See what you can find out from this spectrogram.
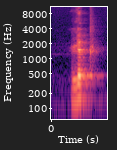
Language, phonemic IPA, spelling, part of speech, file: Dutch, /lɵk/, luk, noun / verb, Nl-luk.ogg
- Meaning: inflection of lukken: 1. first-person singular present indicative 2. second-person singular present indicative 3. imperative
